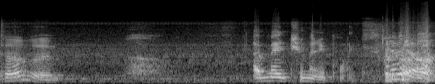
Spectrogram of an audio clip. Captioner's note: sigh; laughter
